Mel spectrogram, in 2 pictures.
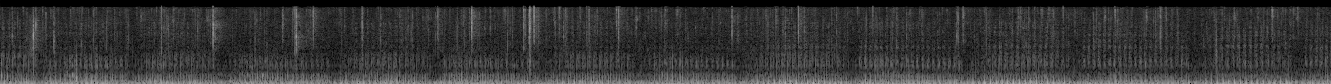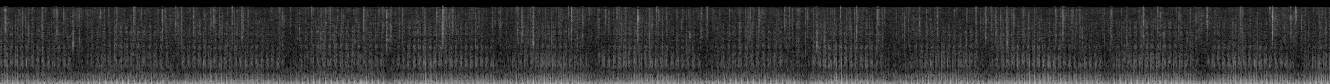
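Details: A cat's long, even purr, low and rumbling with regular breath-timed surges under a steady stream of crackling, popping firewood from a fireplace.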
